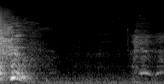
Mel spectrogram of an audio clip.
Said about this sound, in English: Was that a real sneeze? You got a problem with that? You sneeze like an unenthusiastic cartoon.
